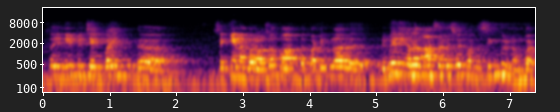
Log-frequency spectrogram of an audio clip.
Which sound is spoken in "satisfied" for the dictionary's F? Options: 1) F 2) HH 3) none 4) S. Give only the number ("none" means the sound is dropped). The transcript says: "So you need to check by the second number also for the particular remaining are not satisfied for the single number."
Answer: 3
